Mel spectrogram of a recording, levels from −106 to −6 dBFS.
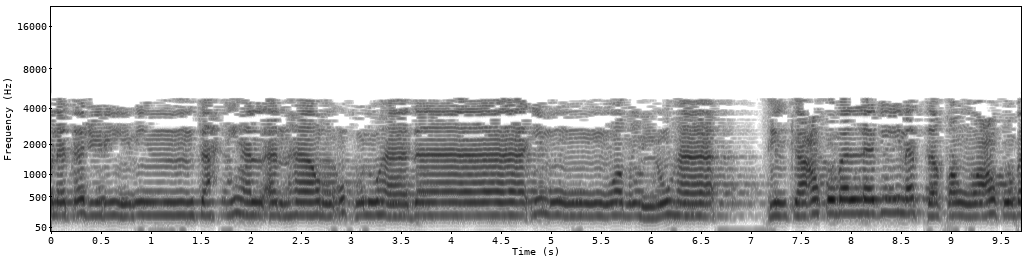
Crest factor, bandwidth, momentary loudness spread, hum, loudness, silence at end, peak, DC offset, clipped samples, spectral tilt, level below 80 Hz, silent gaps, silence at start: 14 dB; 5 kHz; 6 LU; none; -26 LUFS; 0 s; -12 dBFS; under 0.1%; under 0.1%; -7 dB/octave; -84 dBFS; none; 0 s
